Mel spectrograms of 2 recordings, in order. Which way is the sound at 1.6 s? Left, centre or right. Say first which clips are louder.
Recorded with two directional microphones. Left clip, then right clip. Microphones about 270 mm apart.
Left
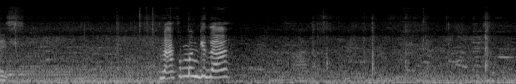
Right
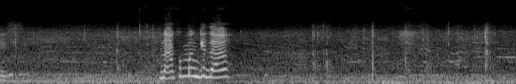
Right 3 dB; centre.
